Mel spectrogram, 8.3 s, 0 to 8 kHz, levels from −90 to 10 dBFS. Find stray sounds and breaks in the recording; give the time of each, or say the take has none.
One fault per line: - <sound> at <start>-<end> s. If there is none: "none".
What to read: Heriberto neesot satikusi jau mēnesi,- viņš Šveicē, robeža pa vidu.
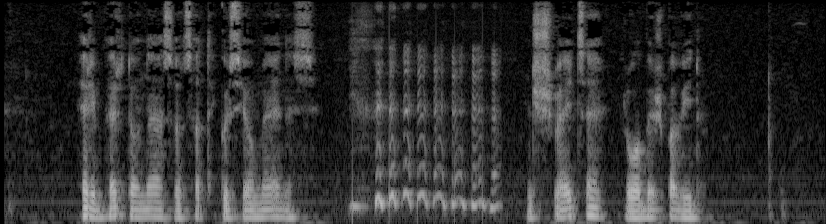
- laugh at 3.5-5.0 s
